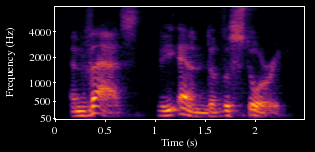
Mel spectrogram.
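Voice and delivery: grave, slow, deep news-anchor voice. Explaining how to achieve gravitas when speaking, imitating a newscaster. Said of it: "you hear newscasters say".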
